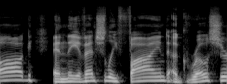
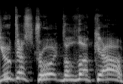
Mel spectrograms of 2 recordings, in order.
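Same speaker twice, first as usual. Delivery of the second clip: mock high-pitched accusing yell; 5 semitones higher than usual. Retelling the scene where Piccolo blames Gotenks: imitating Piccolo yelling. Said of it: "He yells and says".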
